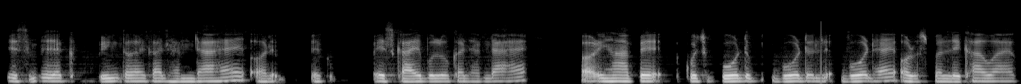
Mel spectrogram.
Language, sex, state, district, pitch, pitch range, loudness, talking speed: Hindi, male, Bihar, Muzaffarpur, 145 Hz, 140-145 Hz, -20 LUFS, 165 wpm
